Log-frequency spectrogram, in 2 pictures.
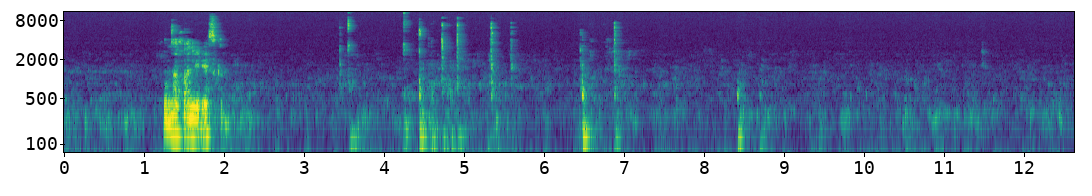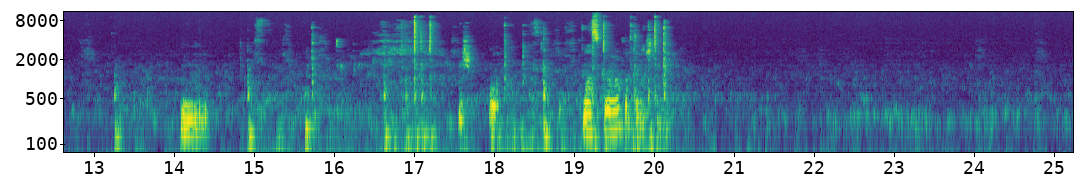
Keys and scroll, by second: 4.5 ctrl+z, 4.7 ctrl+z, 16.8 ctrl+d, 17.0 ctrl+d, 17.9 ctrl+z, 18.1 ctrl+z, 19.1 ctrl+d, 19.6 ctrl+d, 19.8 ctrl+d.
